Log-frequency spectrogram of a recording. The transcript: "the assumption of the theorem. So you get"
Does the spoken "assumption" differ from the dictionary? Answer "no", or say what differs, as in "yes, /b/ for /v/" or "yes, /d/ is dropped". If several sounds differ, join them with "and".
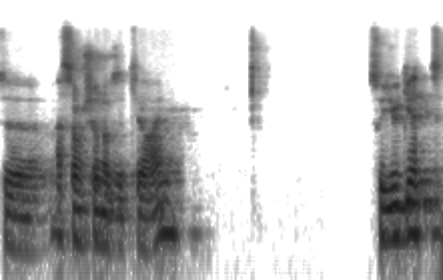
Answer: no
